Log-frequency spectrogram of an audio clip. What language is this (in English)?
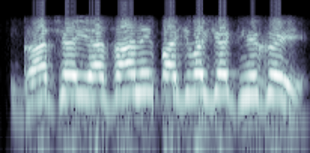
Kashmiri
